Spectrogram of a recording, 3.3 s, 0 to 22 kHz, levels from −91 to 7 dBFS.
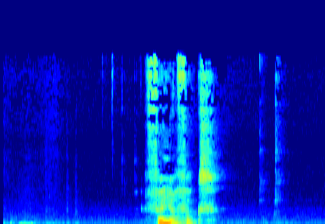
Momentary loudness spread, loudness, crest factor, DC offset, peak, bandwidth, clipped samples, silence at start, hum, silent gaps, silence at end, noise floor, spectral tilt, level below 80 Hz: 19 LU; -29 LUFS; 20 dB; under 0.1%; -14 dBFS; 17 kHz; under 0.1%; 0.2 s; none; none; 1.1 s; -65 dBFS; -5.5 dB/octave; -58 dBFS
